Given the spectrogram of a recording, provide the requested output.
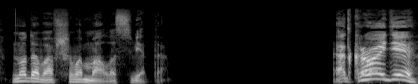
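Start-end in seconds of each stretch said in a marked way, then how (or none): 3.3-4.2 high, loud pounding shout. A narrator's reading. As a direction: yell it at the locked door. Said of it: "закричал дядя".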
